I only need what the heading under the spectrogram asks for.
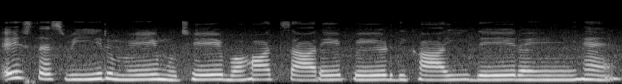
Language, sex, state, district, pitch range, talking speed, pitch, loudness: Hindi, female, Madhya Pradesh, Katni, 210-230 Hz, 105 wpm, 220 Hz, -12 LUFS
